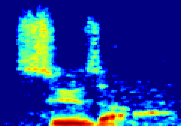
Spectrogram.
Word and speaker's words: SUSE: And as a matter of fact, it's actually pronounced SUSE.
